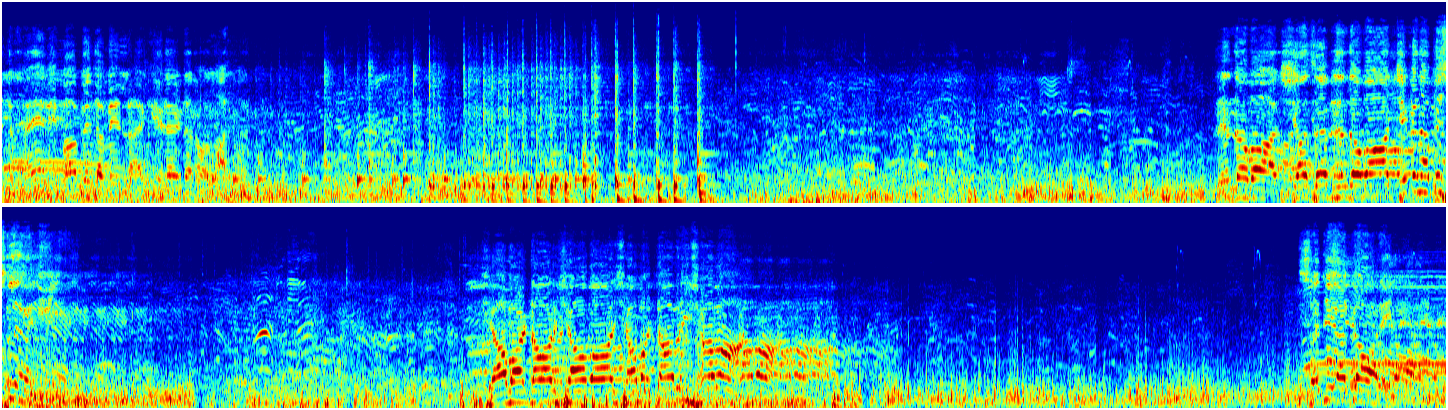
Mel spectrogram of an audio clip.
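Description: A large crowd murmurs and cheers outdoors.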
